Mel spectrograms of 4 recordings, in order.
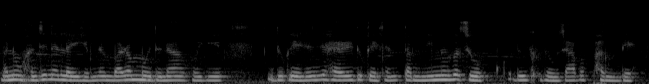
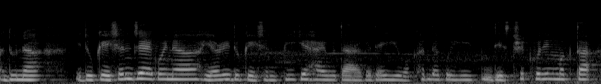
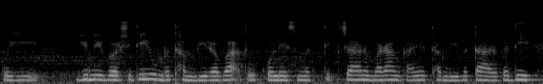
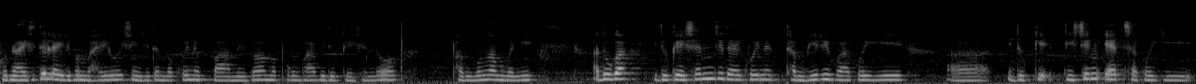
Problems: background sounds at intervals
